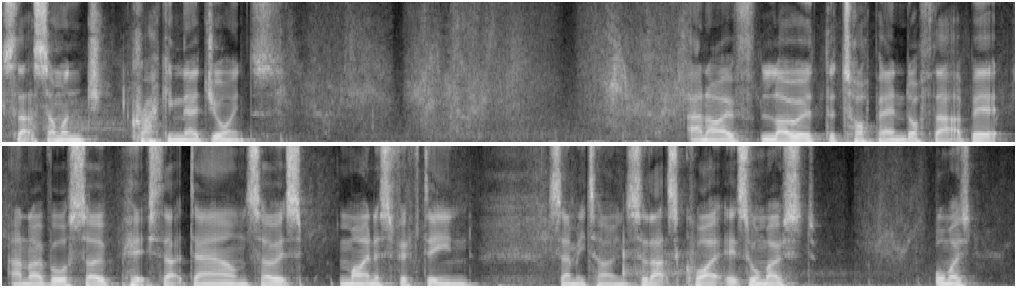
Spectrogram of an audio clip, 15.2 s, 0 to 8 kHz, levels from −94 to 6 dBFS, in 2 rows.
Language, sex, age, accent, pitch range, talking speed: English, male, 20-39, British, 95-115 Hz, 130 wpm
